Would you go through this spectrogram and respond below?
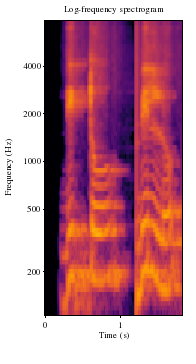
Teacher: আমরা বটা উচ্চারণ করছি না বটা হারিয়ে যাচ্ছে আর ডবল হয়ে যাচ্ছে তখনই সেটা কিন্তু অন্তস্থ তাহলে একটি শব্দের মধ্যে যদি যুক্ত ব্যঞ্জন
